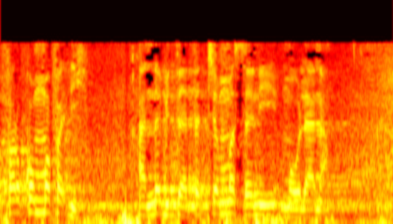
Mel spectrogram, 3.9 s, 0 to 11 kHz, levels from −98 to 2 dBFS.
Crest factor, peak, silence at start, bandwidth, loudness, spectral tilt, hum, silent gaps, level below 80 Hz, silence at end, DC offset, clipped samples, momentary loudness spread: 14 dB; -2 dBFS; 0 s; 6 kHz; -17 LUFS; -8.5 dB/octave; none; none; -26 dBFS; 0 s; under 0.1%; under 0.1%; 8 LU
